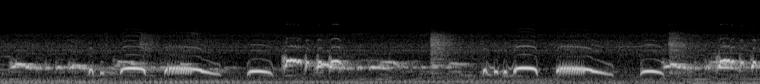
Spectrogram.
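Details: Zebra dove of local stock, slow voice, recorded with a calm Javan derkuku: stuttered, bubbling coo phrases and smooth arched coos trade back and forth almost without pause, over a faint low drone.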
